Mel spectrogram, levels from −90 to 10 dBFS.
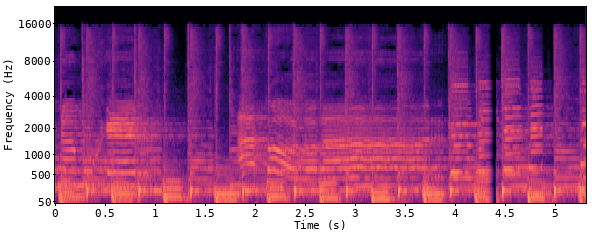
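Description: At 4.31 s a burst of packet loss hits: a run of packets fails to arrive in time, so the receiver extends the last sound it had for about 100 ms, fading it down before roughly 20 ms of silence, ending at 4.43 s. The result is a smeared, dying tail followed by a brief dropout, and when the audio resumes, about 100 ms of the original sound is simply gone, leaving an audible jump.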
